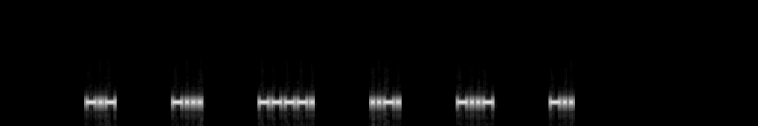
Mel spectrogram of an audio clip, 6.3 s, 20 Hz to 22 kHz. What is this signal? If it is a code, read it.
Morse code, heard as a keyed tone, about 43 wpm, spaced as for 15 wpm, 700 Hz. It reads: KB9FXD
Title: USA Call Signs - 6 Characters - 6x Character Spacing - 45wpm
